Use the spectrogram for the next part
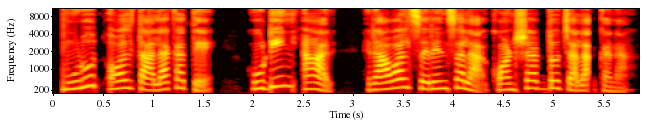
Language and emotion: Santali, neutral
